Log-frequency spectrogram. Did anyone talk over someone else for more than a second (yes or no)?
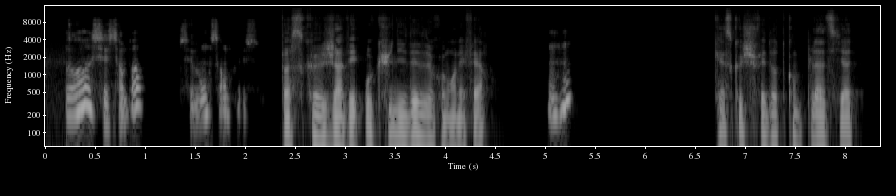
no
